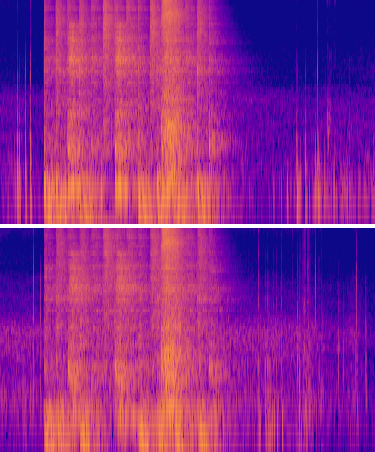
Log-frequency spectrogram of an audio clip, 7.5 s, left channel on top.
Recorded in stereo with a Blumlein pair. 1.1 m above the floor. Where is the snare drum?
60° left, 0.7 m.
